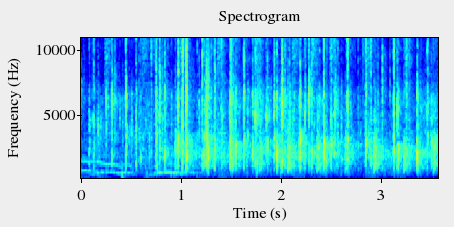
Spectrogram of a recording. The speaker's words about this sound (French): Alors aujourd'hui, émission spéciale, nous sommes en public. D'ailleurs, on n'entend pas bien le public, peut-être un petit applaudissement.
